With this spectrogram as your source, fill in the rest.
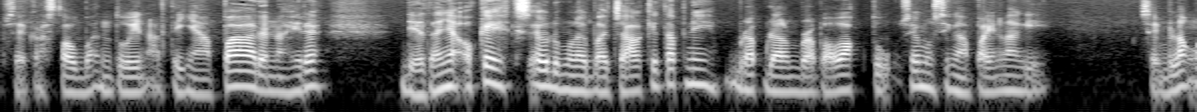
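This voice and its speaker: A male pastor giving a casual sermon to young people, telling stories in relaxed everyday slang. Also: mid-range voice, creaky, dry recording. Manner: chatty storytelling in everyday slang; acts out voices in quotes.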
